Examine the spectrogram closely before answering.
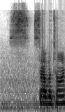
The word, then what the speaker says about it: Sabaton: Sabaton, you pronounce it right.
